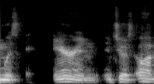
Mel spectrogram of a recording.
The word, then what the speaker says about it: Aaron: My own name is Aaron. I pronounce it exactly identical to. So my name is Aaron. I pronounce it identically to Erin. To me, those names are homophonous, right? They sound the same.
